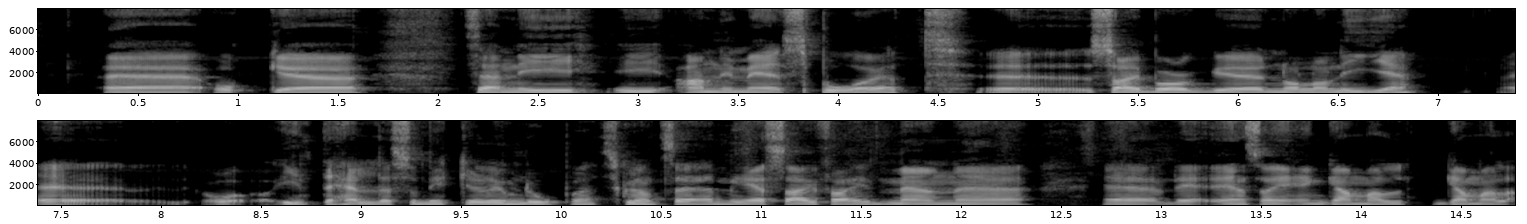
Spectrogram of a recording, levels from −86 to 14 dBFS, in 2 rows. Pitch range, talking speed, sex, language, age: 105-130 Hz, 130 wpm, male, Swedish, 20-39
